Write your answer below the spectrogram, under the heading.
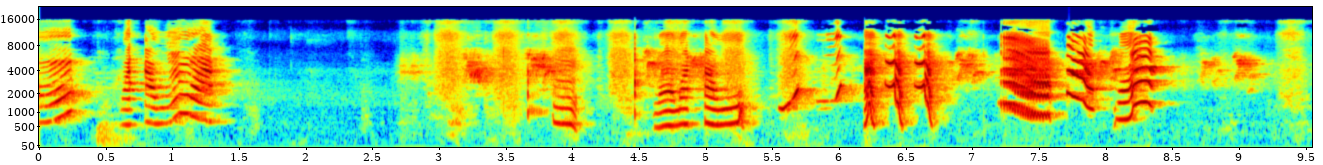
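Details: Pet ringneck parrot mimicking speech indoors, saying "Mummy" repeatedly; squeaky, chattering syllables with sliding whistled tones, a brief pause, then rapid repeated talk-like bursts.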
